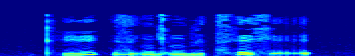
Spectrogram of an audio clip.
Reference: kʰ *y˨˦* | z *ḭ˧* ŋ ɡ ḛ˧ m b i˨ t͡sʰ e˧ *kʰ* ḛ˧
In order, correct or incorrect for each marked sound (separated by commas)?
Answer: correct, correct, incorrect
